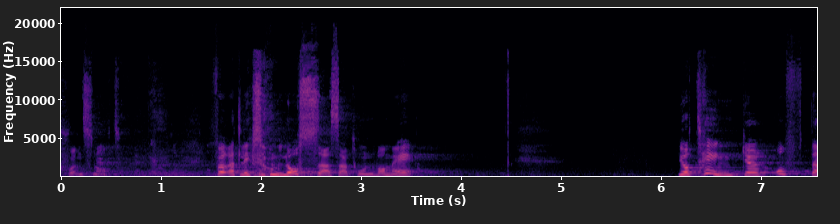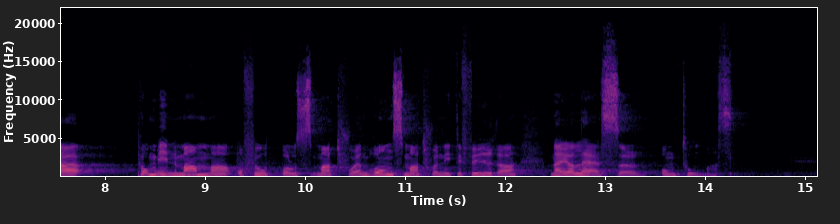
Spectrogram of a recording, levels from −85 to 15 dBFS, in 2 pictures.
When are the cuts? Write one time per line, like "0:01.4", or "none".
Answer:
none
